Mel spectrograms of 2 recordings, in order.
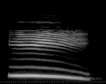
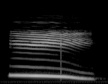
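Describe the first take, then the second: First: The vowel is sharp, pressed and scolding. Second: The vowel is sharp, pressed and scolding.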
